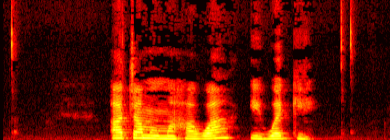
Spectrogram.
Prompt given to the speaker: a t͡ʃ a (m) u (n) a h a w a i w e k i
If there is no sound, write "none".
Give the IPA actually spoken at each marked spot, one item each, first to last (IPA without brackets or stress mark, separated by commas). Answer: m, m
